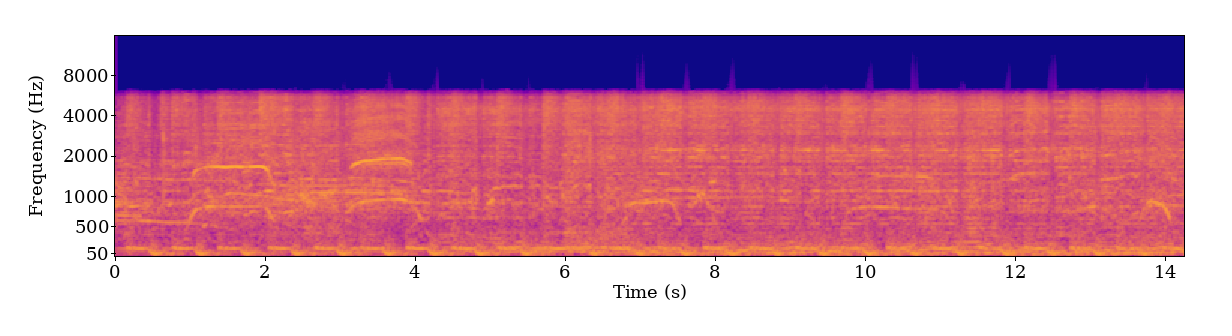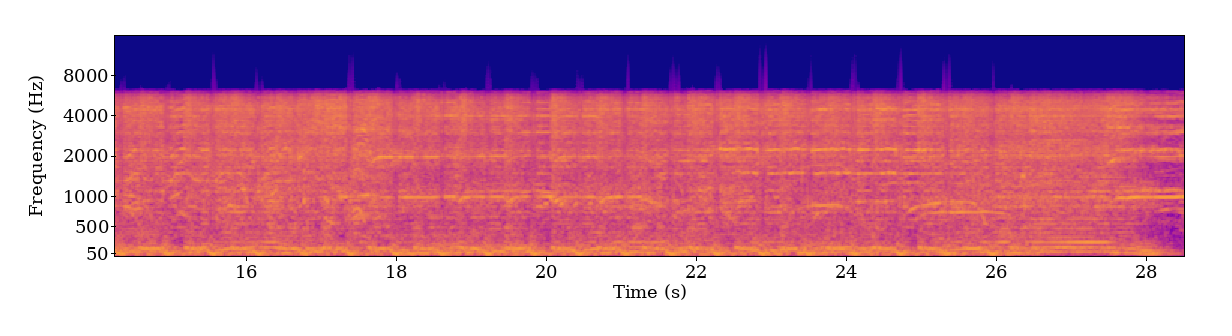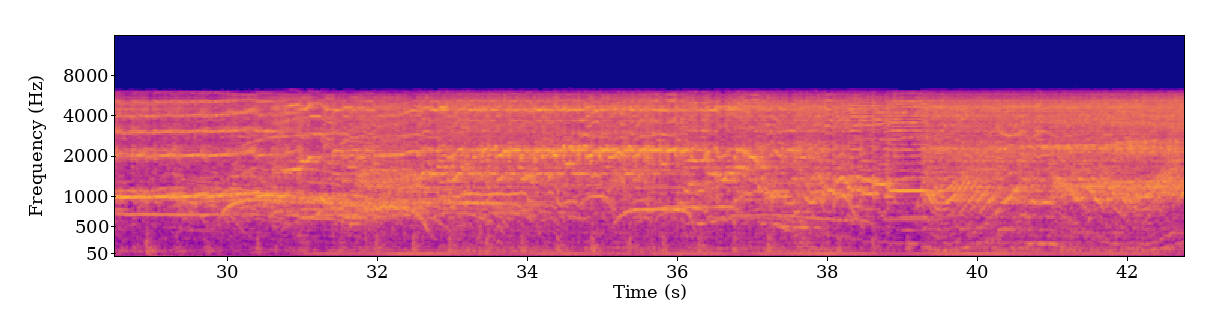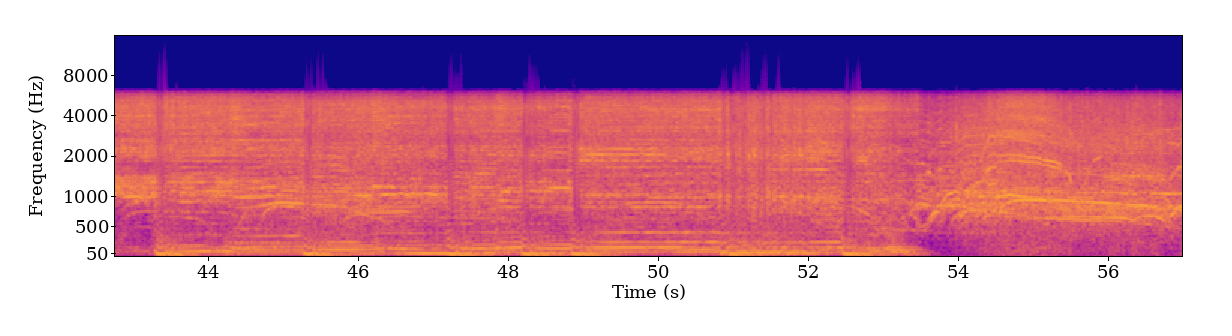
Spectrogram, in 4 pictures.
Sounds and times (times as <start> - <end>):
Electric guitar: 0.0 - 30.5, 31.1 - 53.6.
